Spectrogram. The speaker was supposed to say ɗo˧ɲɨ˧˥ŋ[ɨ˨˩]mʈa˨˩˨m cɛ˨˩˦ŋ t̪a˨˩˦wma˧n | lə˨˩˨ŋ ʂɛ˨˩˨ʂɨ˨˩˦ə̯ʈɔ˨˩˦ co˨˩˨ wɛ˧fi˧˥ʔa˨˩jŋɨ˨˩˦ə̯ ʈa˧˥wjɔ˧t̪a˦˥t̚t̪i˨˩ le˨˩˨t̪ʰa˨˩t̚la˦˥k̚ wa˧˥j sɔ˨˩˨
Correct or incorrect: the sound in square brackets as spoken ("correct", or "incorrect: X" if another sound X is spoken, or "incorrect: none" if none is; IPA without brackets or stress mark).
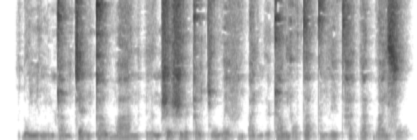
incorrect: ə˨˩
